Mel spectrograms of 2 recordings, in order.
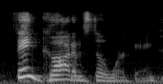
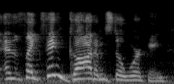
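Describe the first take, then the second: First: "Thank God I'm still working" said lower and slower, deadpan; dry sarcasm. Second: Said in the usual way. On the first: Real, not acted. Overworked mom mocking her own luck, dry and slow. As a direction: let the irony sink in slowly.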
